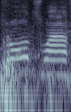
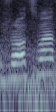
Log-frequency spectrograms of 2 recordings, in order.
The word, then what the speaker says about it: Wrocław: 2 hours, not even 2 hours to come from Poznań to Wrocław, so it's not that bad. And can you pronounce the Wrocław properly, Sayang? Wrocław. Not Wrocław, not Wrocław, but Wrocław.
